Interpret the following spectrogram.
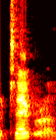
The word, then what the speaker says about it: Integra: don't mean anything like Integra or Integra sorry pronounced uh Spanish style there like yeah okay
